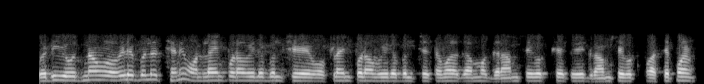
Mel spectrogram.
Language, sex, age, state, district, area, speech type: Gujarati, male, 30-45, Gujarat, Narmada, rural, conversation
